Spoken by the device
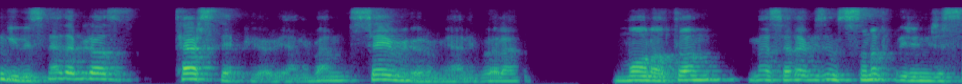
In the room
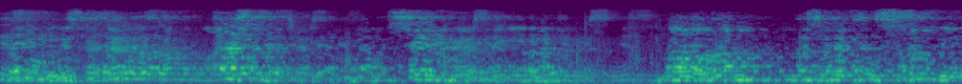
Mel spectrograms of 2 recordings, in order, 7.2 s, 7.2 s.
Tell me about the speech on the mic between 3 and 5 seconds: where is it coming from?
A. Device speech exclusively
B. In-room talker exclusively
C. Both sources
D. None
C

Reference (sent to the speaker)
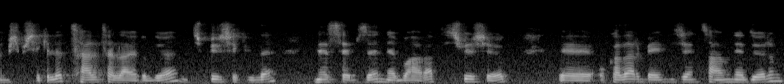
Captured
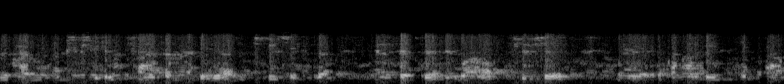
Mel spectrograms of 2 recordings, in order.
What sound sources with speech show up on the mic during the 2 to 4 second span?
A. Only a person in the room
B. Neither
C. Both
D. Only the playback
C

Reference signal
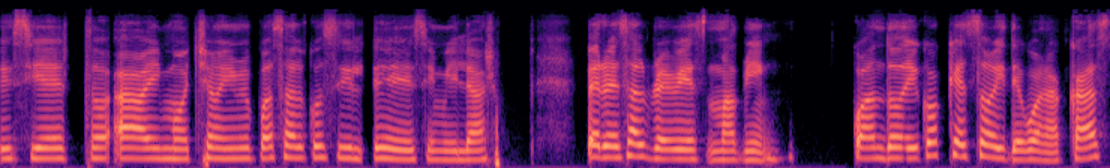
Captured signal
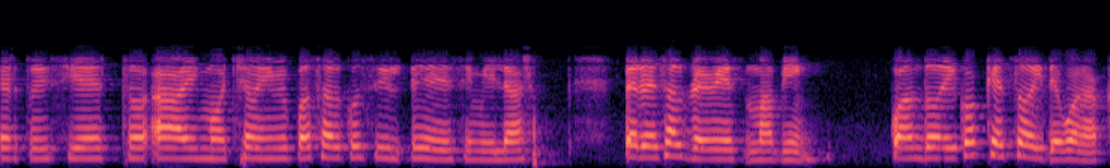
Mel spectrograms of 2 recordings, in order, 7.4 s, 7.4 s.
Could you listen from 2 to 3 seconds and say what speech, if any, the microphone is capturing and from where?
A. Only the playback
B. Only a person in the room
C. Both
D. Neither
A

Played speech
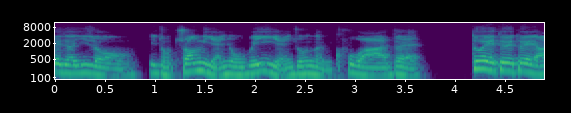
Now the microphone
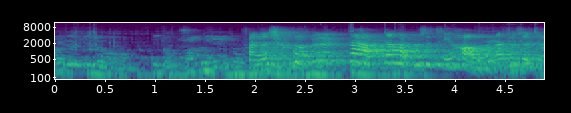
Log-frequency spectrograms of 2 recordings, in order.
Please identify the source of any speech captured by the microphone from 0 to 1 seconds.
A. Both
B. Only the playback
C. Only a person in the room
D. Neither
B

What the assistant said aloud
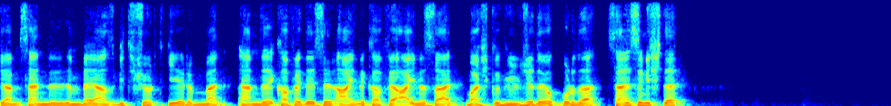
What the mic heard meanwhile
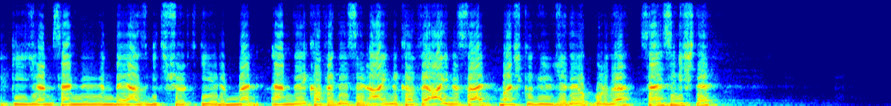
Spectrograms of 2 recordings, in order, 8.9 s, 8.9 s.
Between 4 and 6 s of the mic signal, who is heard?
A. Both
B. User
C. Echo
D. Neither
C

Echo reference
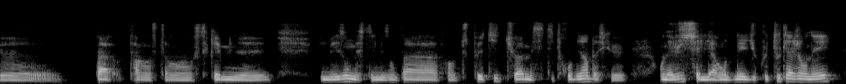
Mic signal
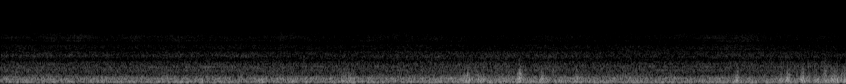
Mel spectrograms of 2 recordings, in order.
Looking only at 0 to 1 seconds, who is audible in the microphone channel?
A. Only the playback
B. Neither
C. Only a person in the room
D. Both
B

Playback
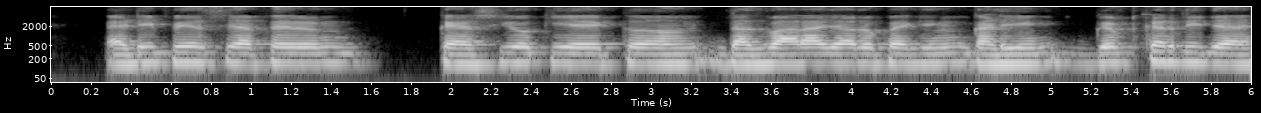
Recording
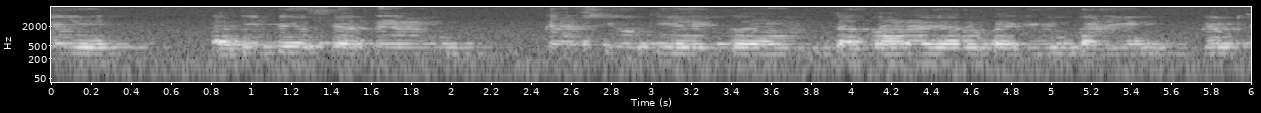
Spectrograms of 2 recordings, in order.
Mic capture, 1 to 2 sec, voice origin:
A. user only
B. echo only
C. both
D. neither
B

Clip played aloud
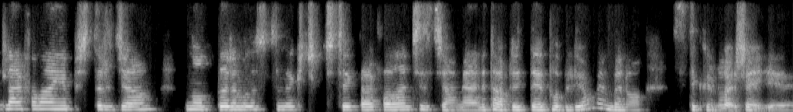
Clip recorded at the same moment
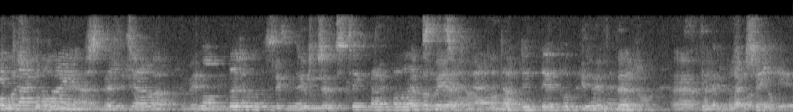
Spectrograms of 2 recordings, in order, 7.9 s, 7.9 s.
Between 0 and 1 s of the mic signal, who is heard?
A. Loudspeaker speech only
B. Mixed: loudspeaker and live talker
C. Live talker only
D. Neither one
B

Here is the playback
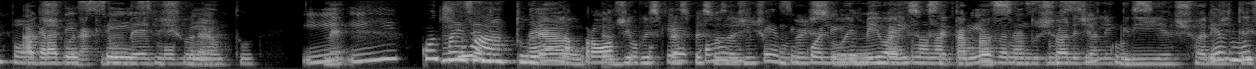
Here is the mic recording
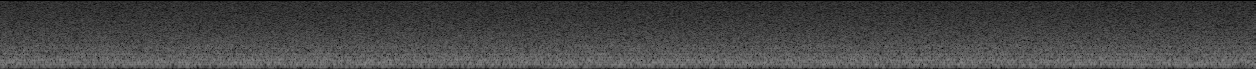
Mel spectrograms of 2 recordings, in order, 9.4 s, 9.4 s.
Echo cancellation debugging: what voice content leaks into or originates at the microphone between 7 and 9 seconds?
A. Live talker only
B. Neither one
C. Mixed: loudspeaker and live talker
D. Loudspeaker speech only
B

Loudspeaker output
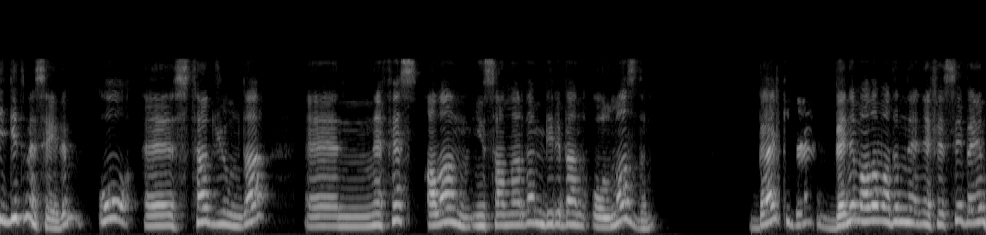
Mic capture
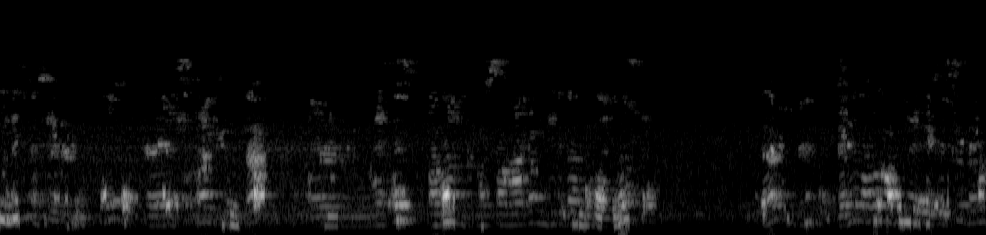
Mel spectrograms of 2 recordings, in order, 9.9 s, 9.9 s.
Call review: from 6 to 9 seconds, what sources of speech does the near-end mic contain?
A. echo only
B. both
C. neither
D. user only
A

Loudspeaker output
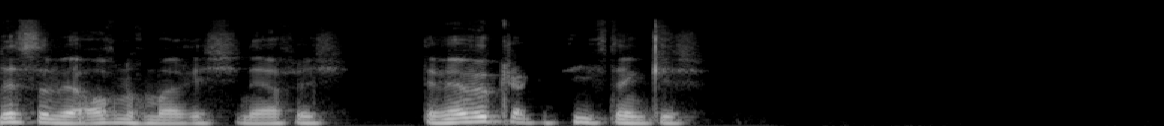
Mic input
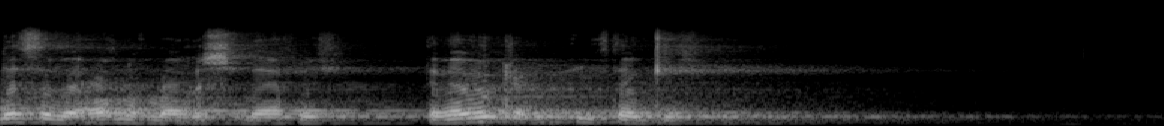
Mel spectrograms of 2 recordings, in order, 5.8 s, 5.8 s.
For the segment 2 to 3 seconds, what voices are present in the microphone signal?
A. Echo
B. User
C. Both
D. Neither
A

